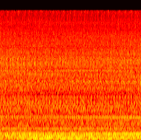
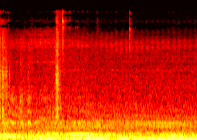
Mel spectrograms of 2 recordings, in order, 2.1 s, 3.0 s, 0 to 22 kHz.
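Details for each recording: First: Toyota Vios gen 3, about 28,000 km, first start after valve lifter replacement for ticking noise: steady, even idle with smooth low hum, no ticking or knocking; engine sounds healthy. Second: Toyota Vios gen 3, about 27,000–28,000 on the clock, owner complains of noisy engine: steady low idle rumble with busy, rattly top-end clatter just after start-up; valve lifters tapping from excessive valve clearance.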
